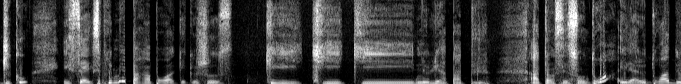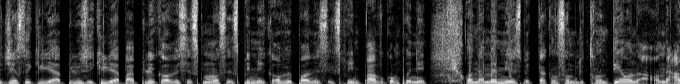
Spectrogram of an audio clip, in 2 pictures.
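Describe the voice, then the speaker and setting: A man in his thirties, a choreographer, answering interview questions in a relaxed, joking way and saying "voilà" often. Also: on the high side, fast talker, no room sound. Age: 30s.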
